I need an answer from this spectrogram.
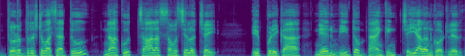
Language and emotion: Telugu, disgusted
